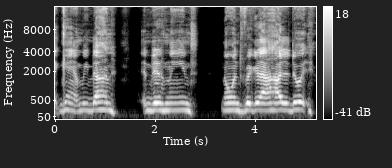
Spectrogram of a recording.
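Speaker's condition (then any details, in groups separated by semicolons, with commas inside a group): Cerebral palsy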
